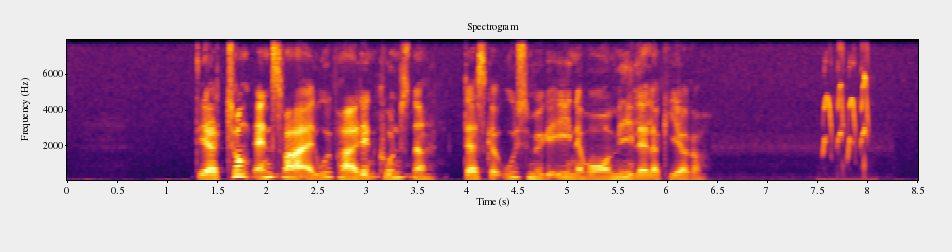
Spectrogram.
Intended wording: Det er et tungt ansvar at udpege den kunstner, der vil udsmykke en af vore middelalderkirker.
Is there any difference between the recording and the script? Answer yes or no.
yes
